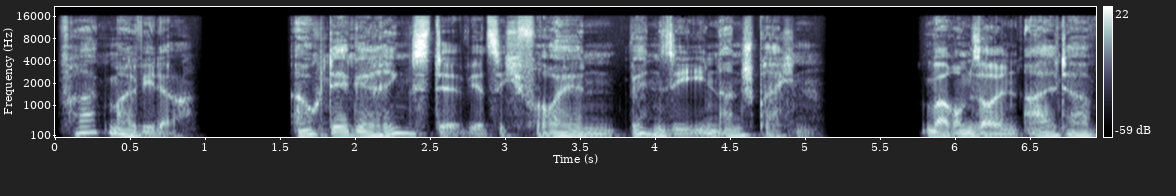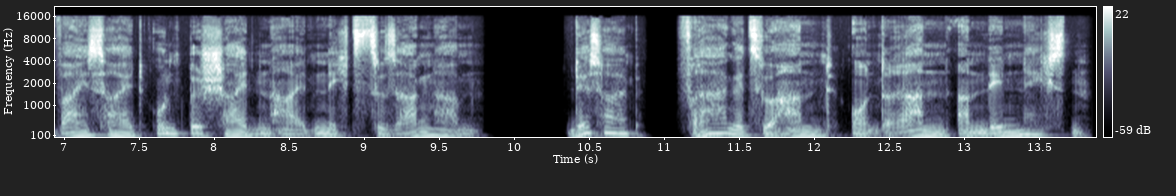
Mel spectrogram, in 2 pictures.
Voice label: Werbung Sanft

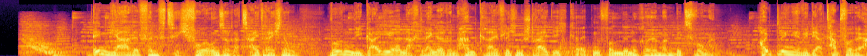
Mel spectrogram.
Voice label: Schauspiel Lebendig

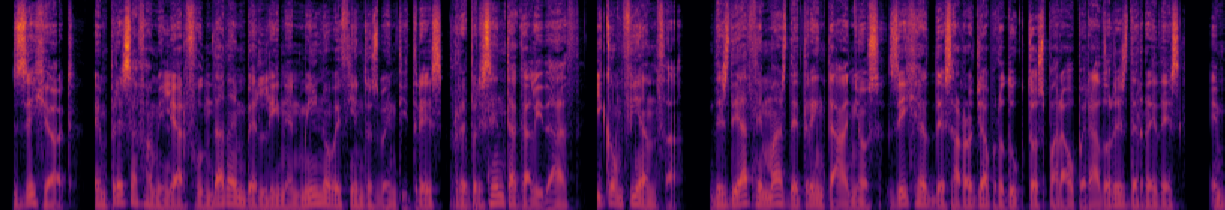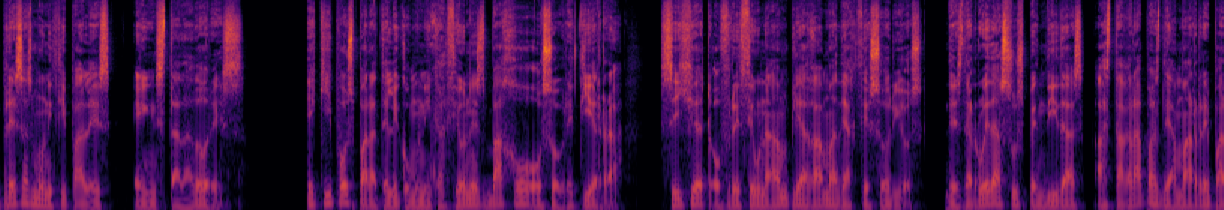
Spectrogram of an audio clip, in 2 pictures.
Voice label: ESP Kommentar Neutral

